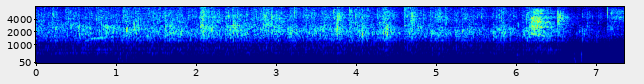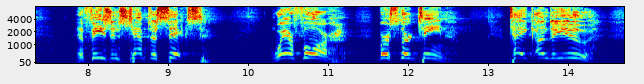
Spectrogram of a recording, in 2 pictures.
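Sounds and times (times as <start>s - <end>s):
audience clapping hands: 0.0s - 7.6s
speech: 7.9s - 9.6s, 10.3s - 12.6s, 13.3s - 14.4s.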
